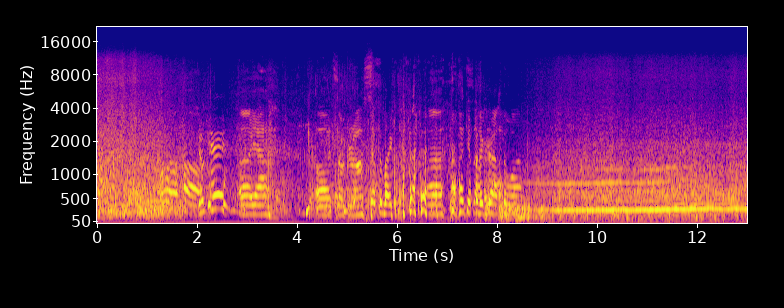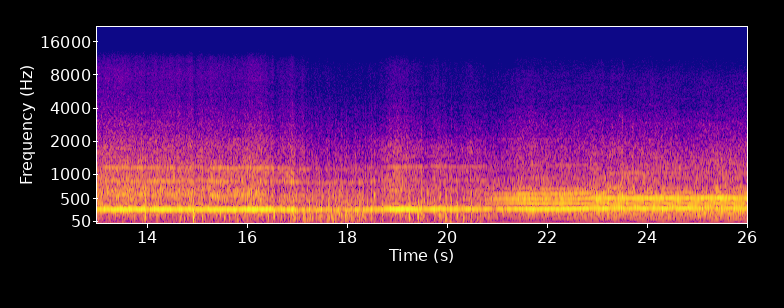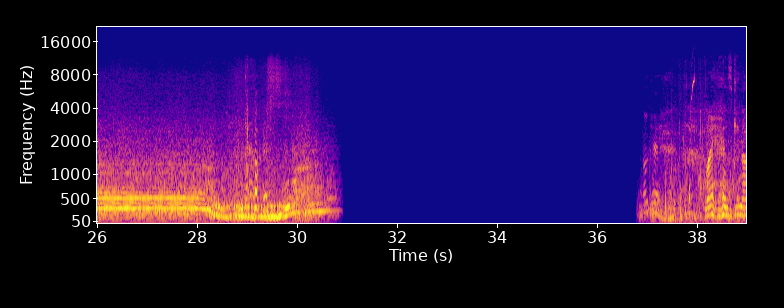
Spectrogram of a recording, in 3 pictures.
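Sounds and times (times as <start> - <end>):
jet ski engine running: 0.0 - 30.8, 37.0 - 38.9.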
